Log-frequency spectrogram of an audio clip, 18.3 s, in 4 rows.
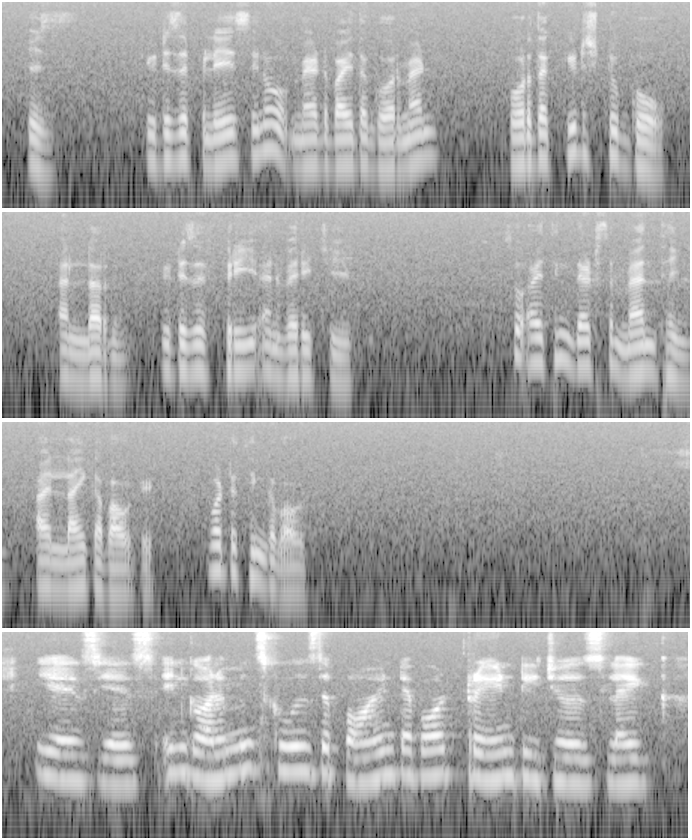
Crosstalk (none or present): none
